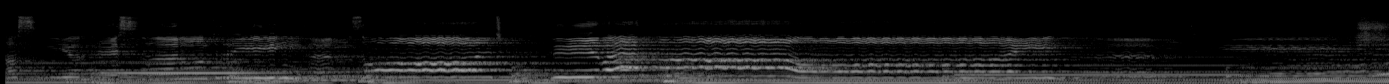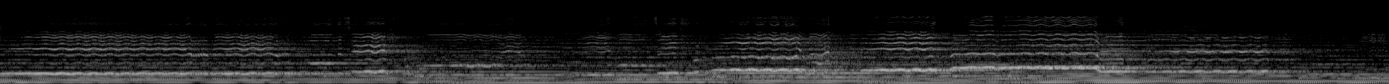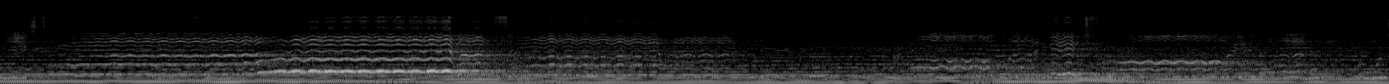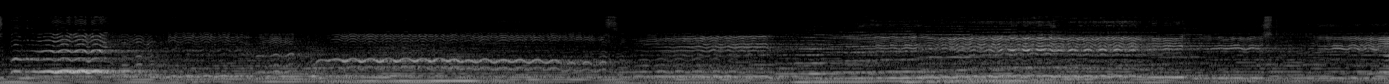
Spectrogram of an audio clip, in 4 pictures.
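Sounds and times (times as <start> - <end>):
solo music: 0.0 - 55.5.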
